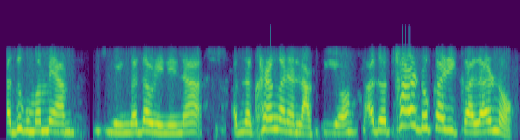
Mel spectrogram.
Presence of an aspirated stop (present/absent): present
